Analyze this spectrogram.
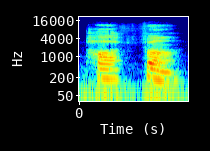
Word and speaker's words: parfum: written like this say path fun you don't have to roll the are that might come automatically if you are American speaking but if you speak received English like I do leave it alone ha ha no M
